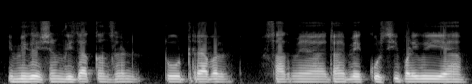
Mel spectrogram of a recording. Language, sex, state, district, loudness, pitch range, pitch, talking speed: Hindi, male, Punjab, Pathankot, -13 LUFS, 125-130 Hz, 125 Hz, 165 wpm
